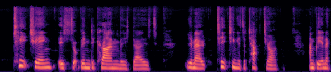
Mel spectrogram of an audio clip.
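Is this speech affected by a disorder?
Yes: deafness; questions interpreted into sign language by interpreter Lisa; sign-supported English, signing and speaking at the same time.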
